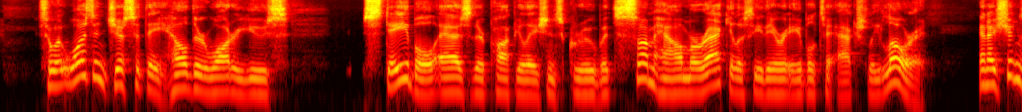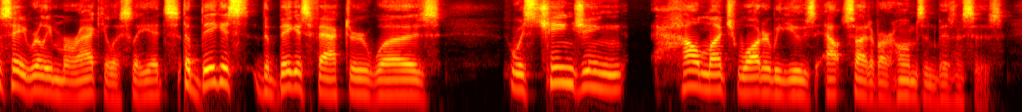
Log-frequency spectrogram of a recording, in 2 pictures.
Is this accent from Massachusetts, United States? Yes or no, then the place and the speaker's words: no; San Diego, California, United States; I'll use the example of my hometown. I grew up in San Diego, California.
